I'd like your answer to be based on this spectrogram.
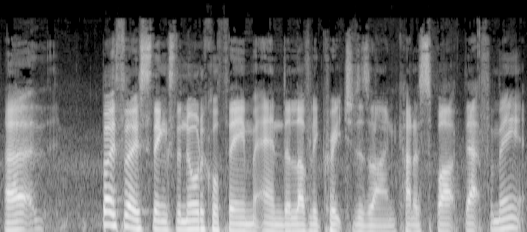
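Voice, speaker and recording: A man with a medium-pitched voice chats as a podcast panelist. He speaks informally and haltingly, thinking aloud as he goes. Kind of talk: casual chat.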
